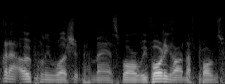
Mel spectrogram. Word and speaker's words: Hermaeus Mora: We're not going to openly worship Hermaeus Mora.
